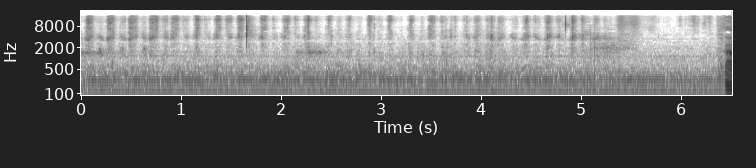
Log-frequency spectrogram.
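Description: A coin scratches across a card with short, dry rasps.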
